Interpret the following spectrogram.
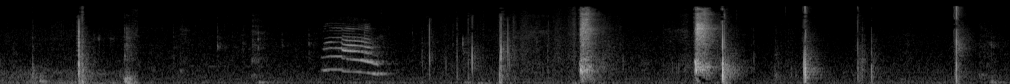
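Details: House cat with one drawn-out meow that starts high and falls steadily, rich in harmonics, amid repeated sharp clicks, taps and knocks around a small room.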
